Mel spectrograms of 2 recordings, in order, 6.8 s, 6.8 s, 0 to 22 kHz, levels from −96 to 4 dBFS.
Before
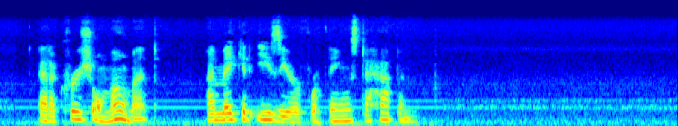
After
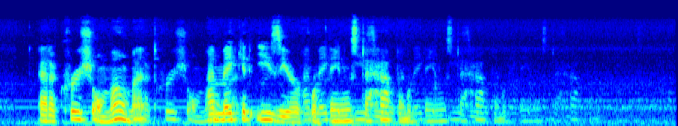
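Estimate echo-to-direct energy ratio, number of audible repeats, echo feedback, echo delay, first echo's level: -13.5 dB, 2, 24%, 0.95 s, -14.0 dB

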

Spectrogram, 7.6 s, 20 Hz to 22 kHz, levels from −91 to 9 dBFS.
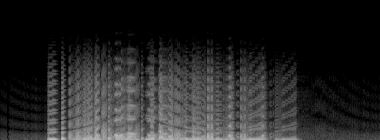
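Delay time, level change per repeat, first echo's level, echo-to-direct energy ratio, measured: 0.66 s, no steady repeat, -7.0 dB, -7.0 dB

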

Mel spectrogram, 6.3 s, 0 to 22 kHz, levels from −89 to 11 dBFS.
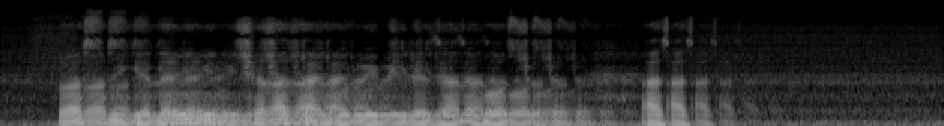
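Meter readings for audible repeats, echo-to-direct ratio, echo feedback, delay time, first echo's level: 4, -3.5 dB, 38%, 0.162 s, -4.0 dB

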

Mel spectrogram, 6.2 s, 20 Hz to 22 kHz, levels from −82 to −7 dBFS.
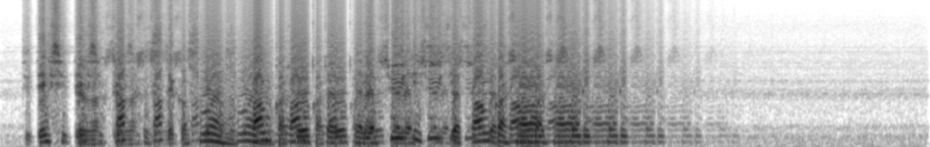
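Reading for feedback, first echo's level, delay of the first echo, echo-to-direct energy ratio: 37%, -3.5 dB, 0.248 s, -3.0 dB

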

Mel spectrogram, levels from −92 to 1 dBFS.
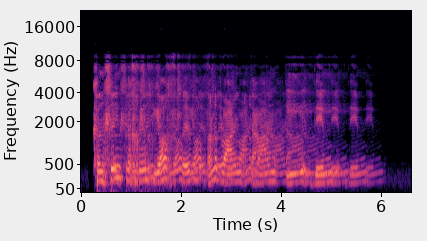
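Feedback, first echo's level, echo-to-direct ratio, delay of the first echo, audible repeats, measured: no steady repeat, -10.5 dB, -6.5 dB, 0.307 s, 3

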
